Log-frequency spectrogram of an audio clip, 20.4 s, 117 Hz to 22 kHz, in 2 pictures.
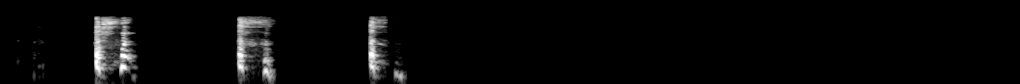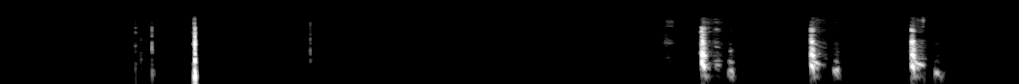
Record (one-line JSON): {"three_cough_length": "20.4 s", "three_cough_amplitude": 24460, "three_cough_signal_mean_std_ratio": 0.13, "survey_phase": "alpha (2021-03-01 to 2021-08-12)", "age": "65+", "gender": "Female", "wearing_mask": "No", "symptom_cough_any": true, "smoker_status": "Never smoked", "respiratory_condition_asthma": false, "respiratory_condition_other": false, "recruitment_source": "REACT", "submission_delay": "2 days", "covid_test_result": "Negative", "covid_test_method": "RT-qPCR"}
